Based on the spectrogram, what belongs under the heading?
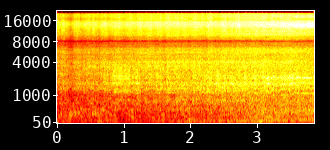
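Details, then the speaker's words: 1977 Ford Fairmont XC GXL 302 V8 after 12+ years stored, with the carburettor refitted and its bowls filled with fuel: steady hissy running with an uneven, lumpy pulse, idle a bit low; runs better than before but still not properly. "well it works which is great but that still doesn't run properly so I'll have to dig into that tomorrow"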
